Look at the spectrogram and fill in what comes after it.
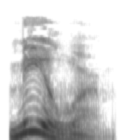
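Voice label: "mealworm", British English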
